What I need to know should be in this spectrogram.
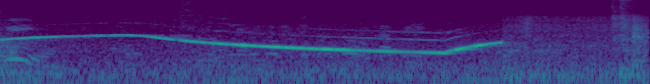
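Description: A siren wails, falling and then rising in pitch.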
